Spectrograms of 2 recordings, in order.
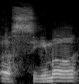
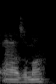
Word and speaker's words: Asema: It's pronounced Asema in our tongue, but they pronounce it Asima.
